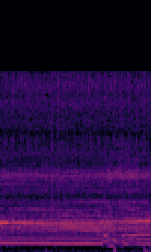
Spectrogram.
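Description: Television game-show audio playing from laptop speakers during a panel sliming: a long held tone that rises in and falls away, then a second, higher held tone near the end, with a few short low thumps.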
